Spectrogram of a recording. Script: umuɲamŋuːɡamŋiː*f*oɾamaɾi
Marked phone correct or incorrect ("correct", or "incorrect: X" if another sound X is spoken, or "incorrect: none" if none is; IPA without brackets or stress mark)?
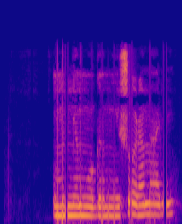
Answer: incorrect: ʃ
